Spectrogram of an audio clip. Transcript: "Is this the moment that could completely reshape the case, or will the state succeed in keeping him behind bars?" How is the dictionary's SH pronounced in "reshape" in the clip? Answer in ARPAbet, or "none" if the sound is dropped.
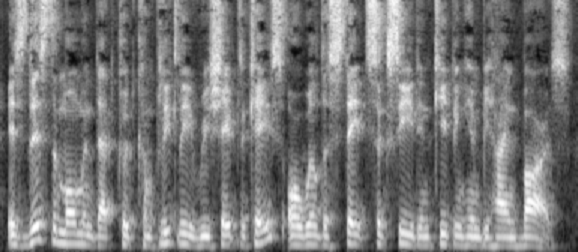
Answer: SH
